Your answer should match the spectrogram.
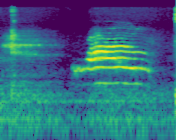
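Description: A house cat meowing once, a single drawn-out meow of about a second that starts about a second in.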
